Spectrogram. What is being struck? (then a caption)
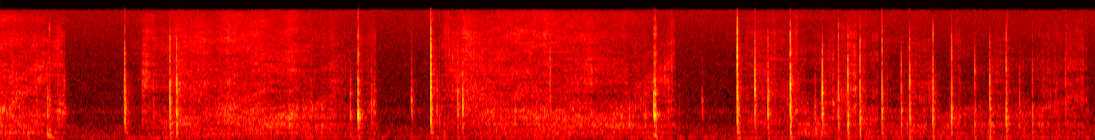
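Small cardboard box with plastic window. Long acrylic nails scratch and tap the cardboard of a small printed Funko Pop box with a plastic window and a figure inside, held up close. Soft, papery scratching runs in stretches, broken by brief pauses and crisp, bright taps that come thicker and faster toward the end. A faint low hum sits underneath throughout.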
